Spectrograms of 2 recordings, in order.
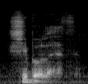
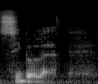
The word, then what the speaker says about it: shibboleth: This was being wise as a serpent, but how they had them to frame the word shibboleth. And they couldn't say it right, but said siboleth.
